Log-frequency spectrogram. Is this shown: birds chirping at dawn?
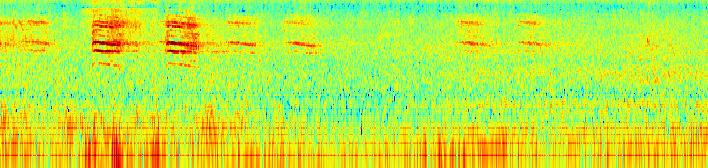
yes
